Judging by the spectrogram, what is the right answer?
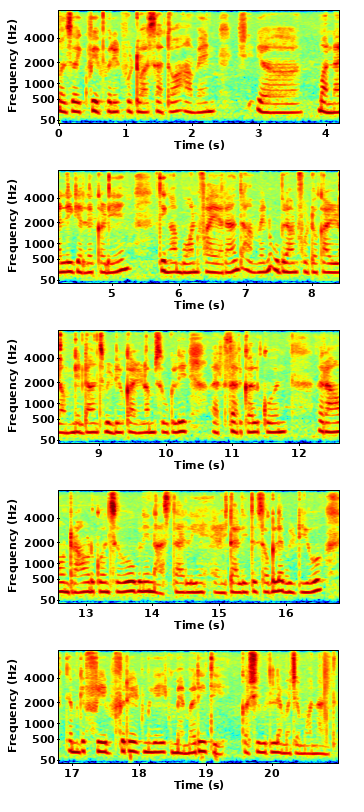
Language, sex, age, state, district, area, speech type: Goan Konkani, female, 18-30, Goa, Salcete, rural, spontaneous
